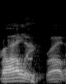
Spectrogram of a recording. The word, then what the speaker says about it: Raleigh: No offense to Trey Wisner, but Hollywood Smothers and Raleigh Brown are just, I said it right? Raleigh? Yeah, you said Raleigh, yeah.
